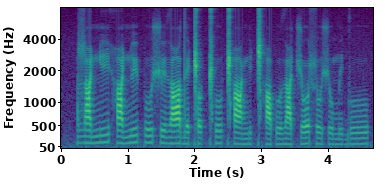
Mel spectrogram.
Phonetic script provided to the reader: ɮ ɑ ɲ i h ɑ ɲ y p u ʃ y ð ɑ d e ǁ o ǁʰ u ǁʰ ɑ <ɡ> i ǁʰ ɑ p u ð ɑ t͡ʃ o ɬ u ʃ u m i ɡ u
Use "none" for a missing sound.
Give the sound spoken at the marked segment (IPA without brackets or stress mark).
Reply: ŋ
